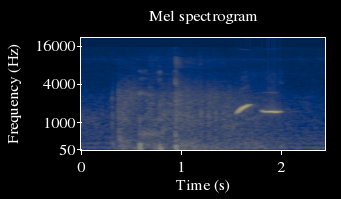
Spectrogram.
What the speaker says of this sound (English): It's whistling, bro.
